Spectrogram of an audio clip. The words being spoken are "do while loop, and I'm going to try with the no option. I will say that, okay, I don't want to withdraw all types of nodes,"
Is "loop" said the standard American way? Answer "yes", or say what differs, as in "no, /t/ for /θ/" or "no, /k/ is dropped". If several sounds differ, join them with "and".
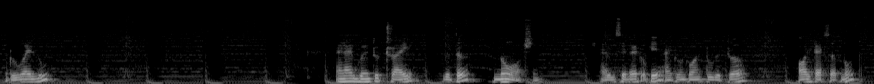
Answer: no, /p/ is dropped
